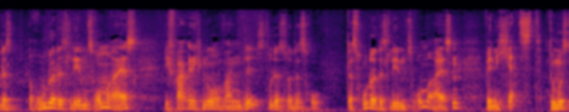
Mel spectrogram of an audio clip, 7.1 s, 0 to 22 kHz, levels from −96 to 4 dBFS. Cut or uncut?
cut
